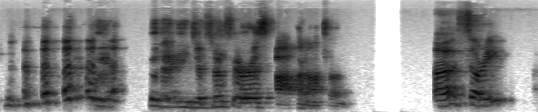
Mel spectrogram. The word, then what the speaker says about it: Akhenaten: Is Akhenaton the correct pronunciation? That's doable, but just So tell me how you pronounce your name. so the Egyptian pharaoh is Akhenaten. Sorry? Akhenaten.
